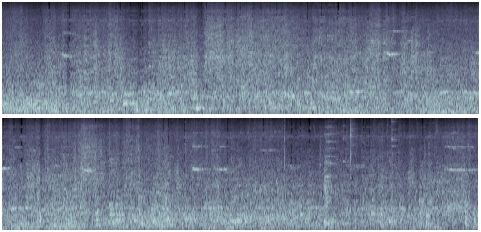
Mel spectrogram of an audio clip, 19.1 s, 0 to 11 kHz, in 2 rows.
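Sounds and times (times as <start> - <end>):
train wheels rumbling on rails: 0.0 - 19.0
wheel squeals: 4.0 - 8.4, 9.4 - 11.7, 13.2 - 19.0.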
